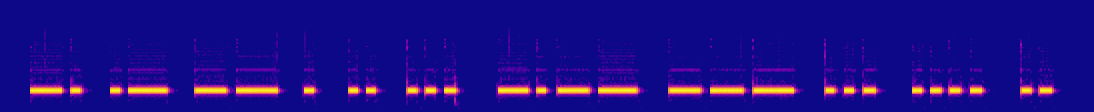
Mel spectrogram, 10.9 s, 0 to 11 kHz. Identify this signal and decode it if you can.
Morse code, heard as a keyed tone, about 13 wpm, 660 Hz. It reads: NAME IS YOSHI
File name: jh8cbh / 2022cw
